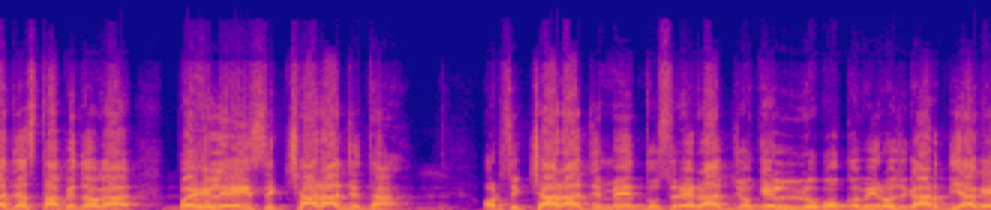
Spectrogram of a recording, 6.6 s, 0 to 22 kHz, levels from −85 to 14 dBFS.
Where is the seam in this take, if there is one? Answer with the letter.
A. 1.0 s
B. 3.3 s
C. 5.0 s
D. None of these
D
